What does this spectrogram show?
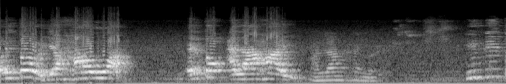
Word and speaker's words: Yahawah: Kasi ang original talaga, Yahawaha. Ngayon, sa ancient Paleo Hebrew sound roll, silent, the last vowel sound.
